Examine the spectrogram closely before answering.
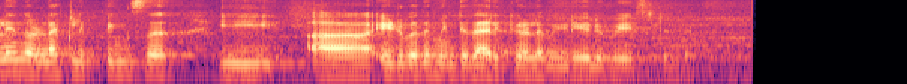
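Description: A young woman speaks with emotion close to a microphone.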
